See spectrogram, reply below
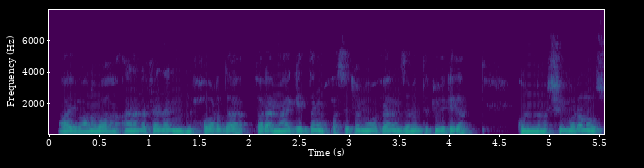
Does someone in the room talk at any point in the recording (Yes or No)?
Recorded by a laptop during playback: No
